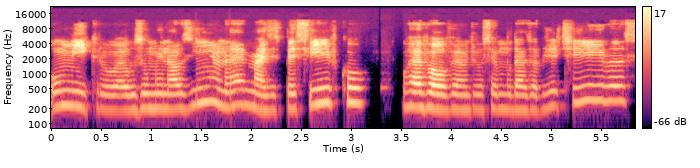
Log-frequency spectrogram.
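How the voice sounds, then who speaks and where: Woman at a medium pitch, quiet background behind her. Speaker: medical student tutor. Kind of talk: online tutoring session. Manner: fast.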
